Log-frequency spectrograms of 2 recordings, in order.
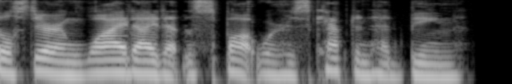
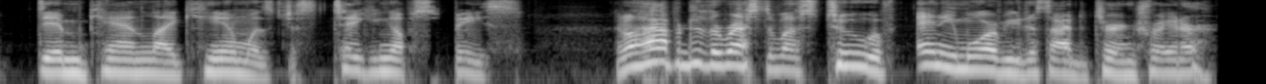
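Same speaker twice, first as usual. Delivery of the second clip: harsh, barking delivery; 7 dB louder than usual. Reading a story aloud, voicing a soldier who berates the others, barking. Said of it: "[name] barked. / He glared. / [name] barked. / [name] barked".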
